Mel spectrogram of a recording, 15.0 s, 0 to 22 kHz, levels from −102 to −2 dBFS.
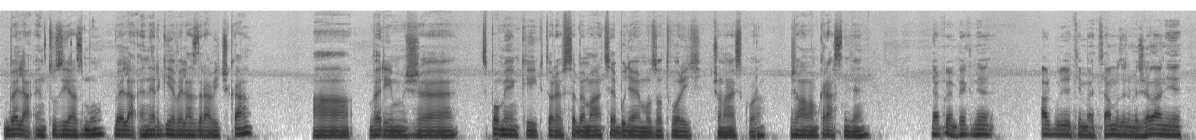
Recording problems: hiss; faint; throughout; 25 dB below the speech

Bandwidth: 16.5 kHz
